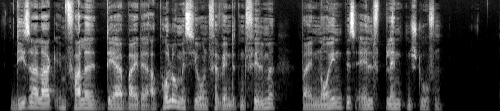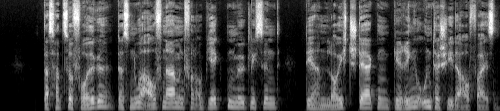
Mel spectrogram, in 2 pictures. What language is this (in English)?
German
